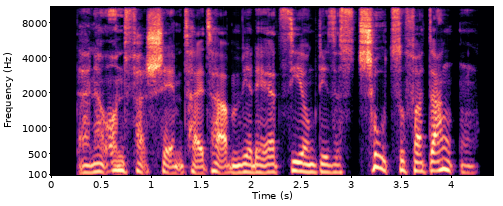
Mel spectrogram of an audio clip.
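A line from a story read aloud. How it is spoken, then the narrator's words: Growled. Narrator (German): knurrte Vater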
